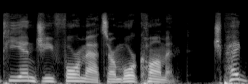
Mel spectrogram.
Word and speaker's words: JPEG: JPEG, pronounced JPEG, is a compressed graphics format that attempts to reach a balance between image quality and file size.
